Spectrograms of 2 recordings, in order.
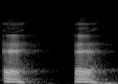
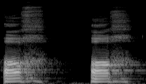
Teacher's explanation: une lettre qui est amincie, c'est-à-dire qui n'est pas emphatique, qui n'est pas grave, c'est un « eh ».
